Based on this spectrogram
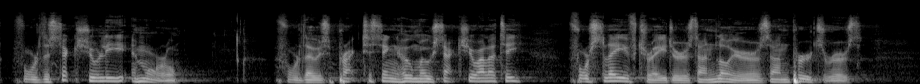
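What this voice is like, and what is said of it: Distinctive accent. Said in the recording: “Can't beat that accent, can you?”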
